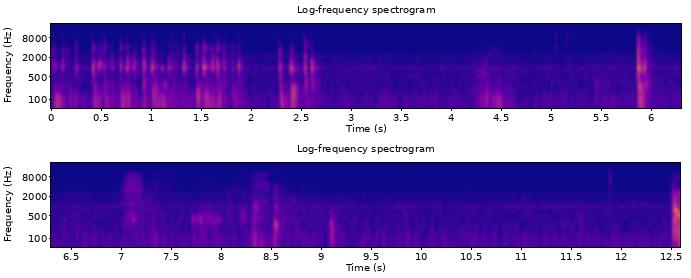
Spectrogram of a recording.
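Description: Keys on a computer keyboard clatter in a quick burst of typing, then give way to sparse, isolated taps and clicks separated by long quiet gaps in a silent room.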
